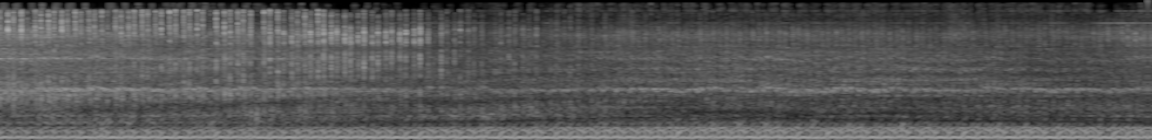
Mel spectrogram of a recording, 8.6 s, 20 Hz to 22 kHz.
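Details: Indian Scout Bobber after installing Freedom Performance Combat 2-into-1 exhaust: deep, loose-loping V-twin idle with strong low exhaust rumble, steady and even; healthy normal idle.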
